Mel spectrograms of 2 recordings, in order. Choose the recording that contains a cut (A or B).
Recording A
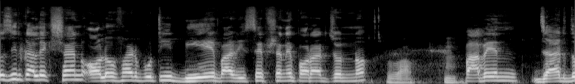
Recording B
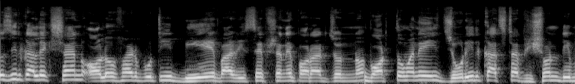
B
